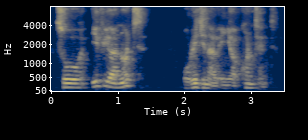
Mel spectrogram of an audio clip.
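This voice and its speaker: A man, a film producer and festival organizer, explaining his points in a measured way with hesitant pauses. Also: mid-range voice, sing-song, mellow, reverberant. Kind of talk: interview answers.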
